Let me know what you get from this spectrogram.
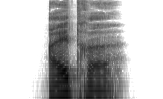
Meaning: inflection of eitern: 1. first-person singular present 2. first/third-person singular subjunctive I 3. singular imperative
- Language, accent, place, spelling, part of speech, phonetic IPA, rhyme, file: German, Germany, Berlin, eitre, verb, [ˈaɪ̯tʁə], -aɪ̯tʁə, De-eitre.ogg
